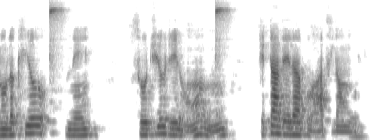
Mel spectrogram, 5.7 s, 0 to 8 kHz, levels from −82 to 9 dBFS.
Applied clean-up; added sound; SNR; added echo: classical method Wiener filter.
